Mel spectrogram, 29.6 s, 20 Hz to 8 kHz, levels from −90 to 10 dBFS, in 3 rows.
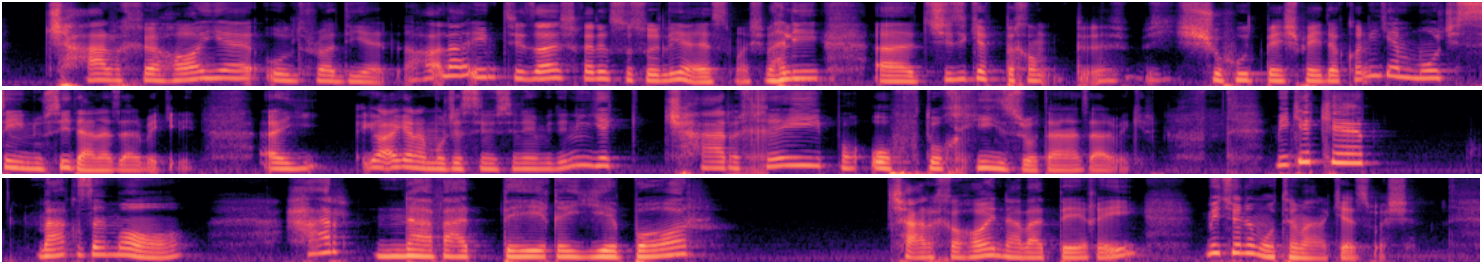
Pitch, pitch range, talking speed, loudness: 170 Hz, 150-205 Hz, 115 wpm, -20 LUFS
